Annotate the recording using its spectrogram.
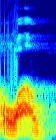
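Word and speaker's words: و: তারপরে হলো ওয়াও, দুই ঠোঁট গোল করে ওয়াও ওয়া ওয়া ওয়া ওয়া।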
